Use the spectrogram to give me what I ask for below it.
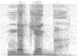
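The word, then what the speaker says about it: Njigba: His his his name pronounced correctly without saying JSN is Jackson Smith. N there's like a dash N dash najigba.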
